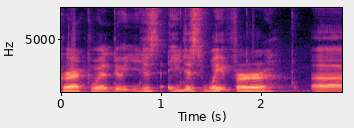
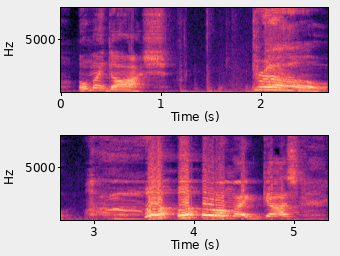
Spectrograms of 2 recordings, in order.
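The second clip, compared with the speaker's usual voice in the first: shrill, high, thrilled, excited yell; 10 semitones higher, 7 dB louder than usual. Showing viewers the Phoenix model, yelling excitedly. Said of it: "I didn't mean to yell like that".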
